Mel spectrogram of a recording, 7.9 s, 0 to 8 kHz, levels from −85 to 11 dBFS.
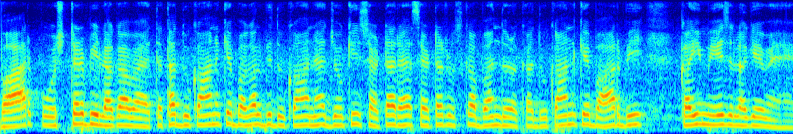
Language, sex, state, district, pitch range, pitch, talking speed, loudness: Hindi, male, Chhattisgarh, Balrampur, 190-215 Hz, 200 Hz, 225 wpm, -17 LUFS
